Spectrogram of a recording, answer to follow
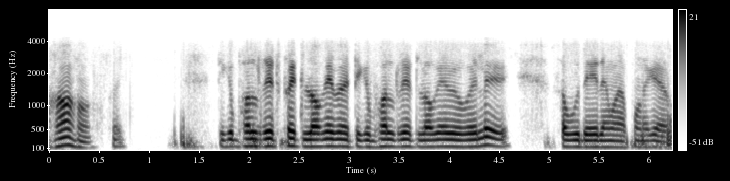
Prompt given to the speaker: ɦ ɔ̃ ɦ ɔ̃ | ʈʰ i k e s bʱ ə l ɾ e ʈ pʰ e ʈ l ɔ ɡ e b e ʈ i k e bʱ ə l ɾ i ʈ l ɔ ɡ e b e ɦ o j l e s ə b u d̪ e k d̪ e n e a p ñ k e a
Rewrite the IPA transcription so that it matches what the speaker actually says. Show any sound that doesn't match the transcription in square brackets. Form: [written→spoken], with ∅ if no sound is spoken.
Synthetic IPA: ɦ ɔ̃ ɦ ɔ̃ | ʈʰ i k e [s→∅] bʱ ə l ɾ e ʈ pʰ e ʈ l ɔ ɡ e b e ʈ i k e bʱ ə l ɾ [i→e] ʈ l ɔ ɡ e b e ɦ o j l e s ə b u d̪ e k d̪ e [n→m] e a p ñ k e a

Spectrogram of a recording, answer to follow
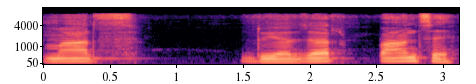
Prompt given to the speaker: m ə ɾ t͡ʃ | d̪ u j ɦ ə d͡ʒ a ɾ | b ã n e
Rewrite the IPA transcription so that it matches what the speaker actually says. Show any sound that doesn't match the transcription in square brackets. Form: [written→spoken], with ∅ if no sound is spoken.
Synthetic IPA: m [ə→a] ɾ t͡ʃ | d̪ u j ɦ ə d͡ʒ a ɾ | [b→p] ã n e

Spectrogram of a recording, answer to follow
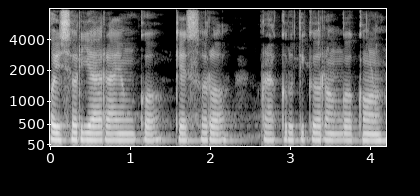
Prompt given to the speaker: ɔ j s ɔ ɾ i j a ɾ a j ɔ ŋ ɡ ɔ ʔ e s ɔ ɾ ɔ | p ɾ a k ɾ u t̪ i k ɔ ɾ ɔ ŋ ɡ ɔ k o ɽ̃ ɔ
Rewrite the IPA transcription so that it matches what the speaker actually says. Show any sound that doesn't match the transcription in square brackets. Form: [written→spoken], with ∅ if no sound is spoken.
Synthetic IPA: ɔ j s ɔ ɾ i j a ɾ a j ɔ ŋ [ɡ→k] ɔ [ʔ→k] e s ɔ ɾ ɔ | p ɾ a k ɾ u t̪ i k ɔ ɾ ɔ ŋ ɡ ɔ k [o→ɔ] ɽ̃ ɔ

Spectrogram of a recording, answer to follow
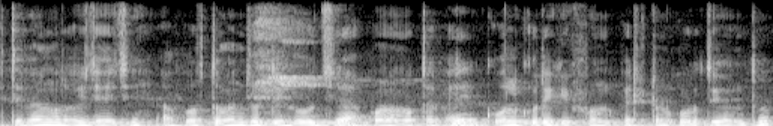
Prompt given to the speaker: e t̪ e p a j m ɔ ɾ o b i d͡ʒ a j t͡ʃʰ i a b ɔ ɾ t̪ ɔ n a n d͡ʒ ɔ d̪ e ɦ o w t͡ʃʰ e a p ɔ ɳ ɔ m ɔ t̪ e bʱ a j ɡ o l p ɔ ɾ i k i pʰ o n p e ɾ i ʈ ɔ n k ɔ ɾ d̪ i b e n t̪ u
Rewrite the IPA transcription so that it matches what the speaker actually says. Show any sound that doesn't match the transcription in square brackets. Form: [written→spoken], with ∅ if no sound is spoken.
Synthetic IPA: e t̪ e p a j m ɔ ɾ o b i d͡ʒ a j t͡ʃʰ i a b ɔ ɾ t̪ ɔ [n→m] a n d͡ʒ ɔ d̪ [e→i] ɦ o w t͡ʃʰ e a p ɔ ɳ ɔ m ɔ t̪ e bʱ a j ɡ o l [p→k] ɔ ɾ i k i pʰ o n p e ɾ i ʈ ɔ n k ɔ ɾ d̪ i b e n t̪ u

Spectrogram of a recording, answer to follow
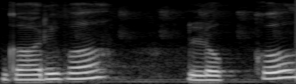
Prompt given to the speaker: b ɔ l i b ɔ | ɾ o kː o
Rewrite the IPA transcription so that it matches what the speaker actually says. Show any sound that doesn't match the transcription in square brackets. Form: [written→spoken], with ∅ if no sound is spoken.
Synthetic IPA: [b→ɡ] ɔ [l→ɾ] i b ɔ | [ɾ→l] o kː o

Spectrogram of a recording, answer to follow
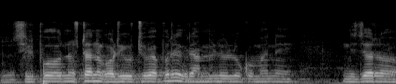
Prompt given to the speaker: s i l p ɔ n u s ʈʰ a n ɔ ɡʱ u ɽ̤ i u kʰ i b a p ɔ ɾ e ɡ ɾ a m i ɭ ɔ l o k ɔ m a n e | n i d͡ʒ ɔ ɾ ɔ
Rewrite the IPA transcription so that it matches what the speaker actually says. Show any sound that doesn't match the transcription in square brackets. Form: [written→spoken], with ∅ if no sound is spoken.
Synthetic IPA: s i l p ɔ n u s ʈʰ a n ɔ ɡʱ [u→ɔ] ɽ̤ i u [kʰ→ʈʰ] i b a p ɔ ɾ e ɡ ɾ a m i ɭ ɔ l o k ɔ m a n e | n i d͡ʒ ɔ ɾ ɔ

